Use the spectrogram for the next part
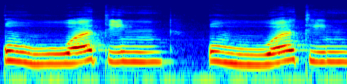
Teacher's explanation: اس میں واو مشدد سے پہلے پیش بھی ہو سکتی، جیسے قوتن قوتن، تو اس کو بھی قوتن نہیں کریں گے، یہ واو مدہ کی شکل اختیار نہیں کریں گے، اس کی قوہ کریں گے اور دونوں ہونٹوں کو گلائی سے ہی ادا کریں گے، واو کو وی کی ساؤنڈ نہیں لے کر آئیں گے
